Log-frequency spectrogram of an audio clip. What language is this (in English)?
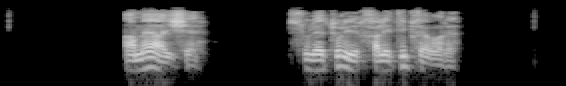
Laz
